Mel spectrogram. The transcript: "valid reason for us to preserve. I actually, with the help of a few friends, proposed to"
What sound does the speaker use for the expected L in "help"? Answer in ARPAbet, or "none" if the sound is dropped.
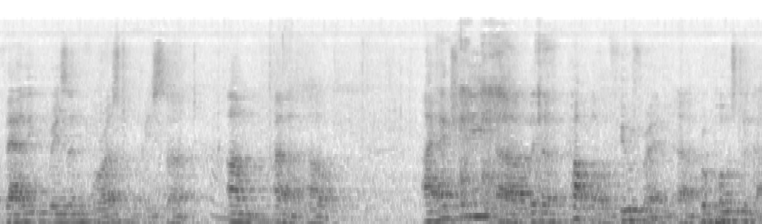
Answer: none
